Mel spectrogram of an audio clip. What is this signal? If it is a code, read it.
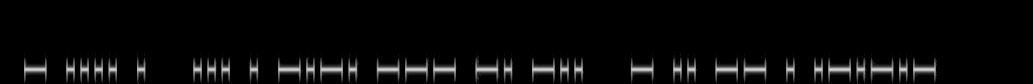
Morse code, heard as a keyed tone, about 17 wpm, 700 Hz. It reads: THE SECOND TIME.
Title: Sentences from Top 1000 Words - Review Part 1 - 17wpm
